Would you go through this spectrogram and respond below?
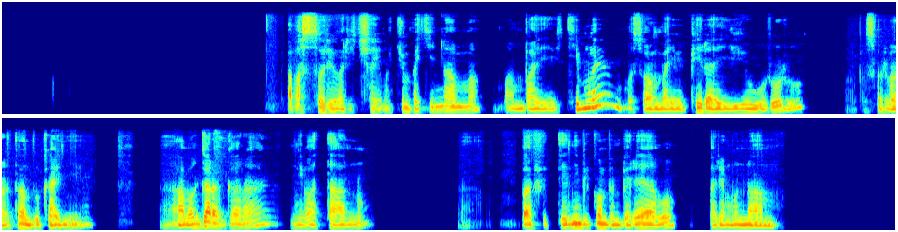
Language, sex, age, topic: Kinyarwanda, male, 36-49, government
